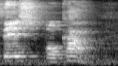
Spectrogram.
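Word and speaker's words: תשוקה: Es la palabra en hebreo que se escribe T-S-U-Q-A. La pronunciación es Tesh-O-K, que significa anhelo, deseo, dominio.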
